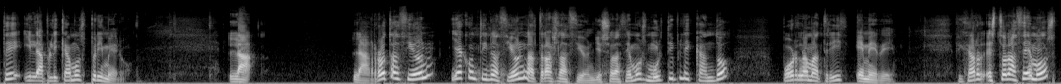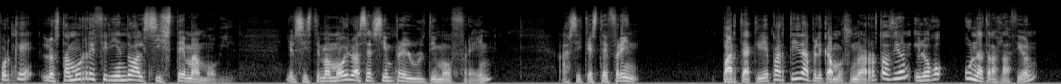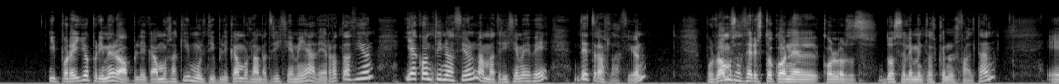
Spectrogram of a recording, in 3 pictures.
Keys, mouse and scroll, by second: 0.0-2.1 typing, 8.2 shift+m, 8.7 shift+b, 10.4 Return, 30.5-31.8 typing.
